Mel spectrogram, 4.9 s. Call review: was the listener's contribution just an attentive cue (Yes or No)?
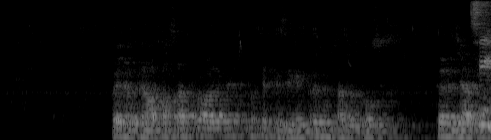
No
